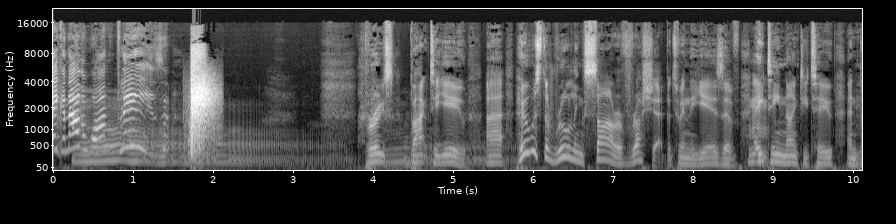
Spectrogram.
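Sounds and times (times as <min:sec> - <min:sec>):
speech: 0:00.0 - 0:02.1, 0:03.9 - 0:10.1
single sharp loud slap: 0:01.6 - 0:02.1.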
